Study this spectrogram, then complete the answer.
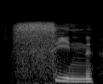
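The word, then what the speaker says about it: שׂ: sin that's this one here sin we pronounce socks whereas the sh the shin we pronounce sh as in shoot and the diacritics are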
